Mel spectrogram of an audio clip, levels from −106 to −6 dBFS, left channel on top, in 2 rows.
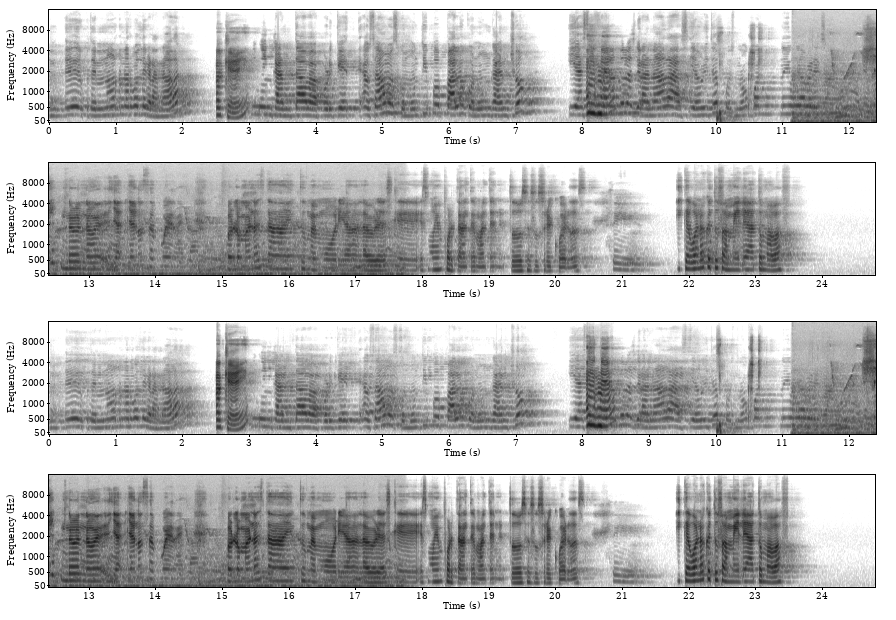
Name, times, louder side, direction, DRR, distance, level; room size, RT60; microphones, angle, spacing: voice 1, 0.0-2.0 3.0-7.1 7.8-11.6 11.9-12.4 20.8-21.3 22.0-22.9, left 3 dB, 70° left, 1 dB, 5.1 m, -36 dB
voice 2, 2.5-3.0 8.1-8.5 10.5-10.6 12.2-14.8 15.1-20.4 20.7-20.8 21.9-23.5, right 6 dB, 45° right, 13 dB, 1.1 m, -26 dB
sound 1, 11.1-17.8, right 1 dB, 20° right, 1.4 m, -38 dB
28.5 x 19.5 x 7.7 m, 0.74 s
head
